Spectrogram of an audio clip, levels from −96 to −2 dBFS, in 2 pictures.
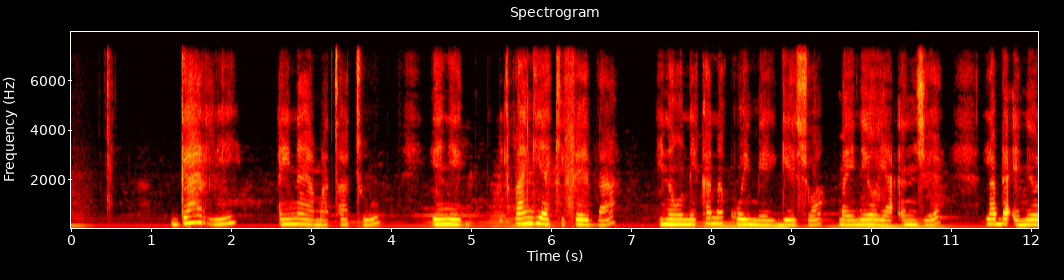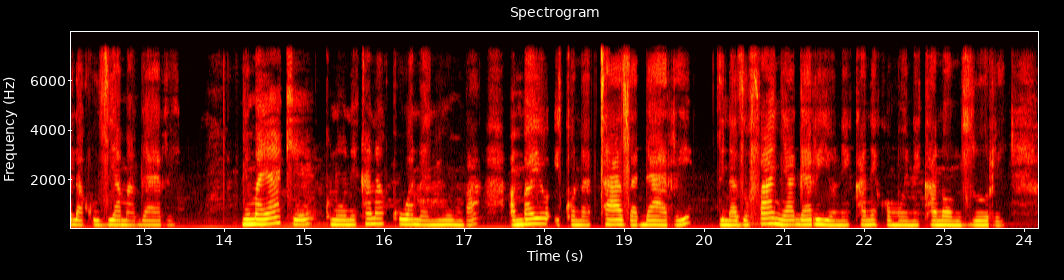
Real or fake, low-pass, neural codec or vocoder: real; 7.2 kHz; none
